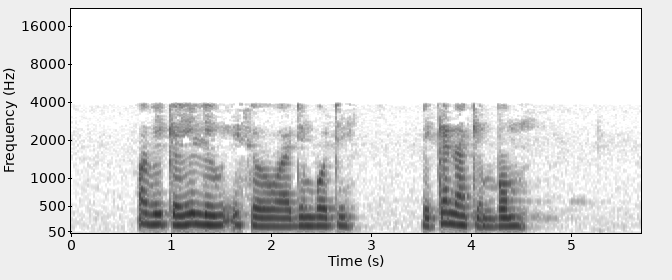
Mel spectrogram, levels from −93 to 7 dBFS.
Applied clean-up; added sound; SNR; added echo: none; none; none; none.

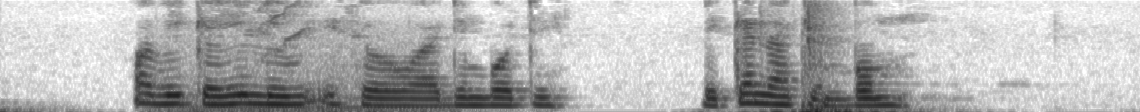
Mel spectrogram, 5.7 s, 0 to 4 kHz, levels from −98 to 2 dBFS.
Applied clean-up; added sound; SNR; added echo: none; Microwave oven + Slam; 12 dB; none.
